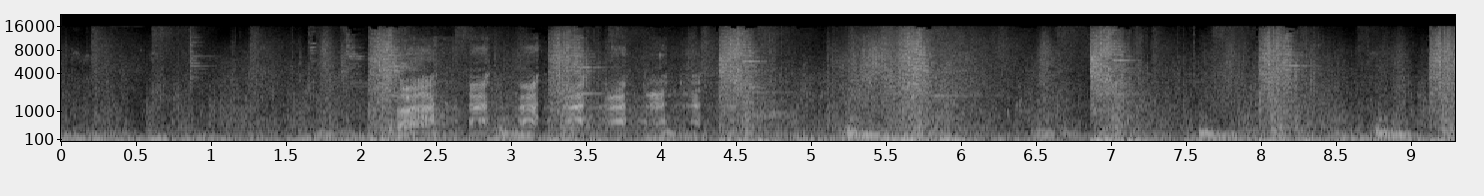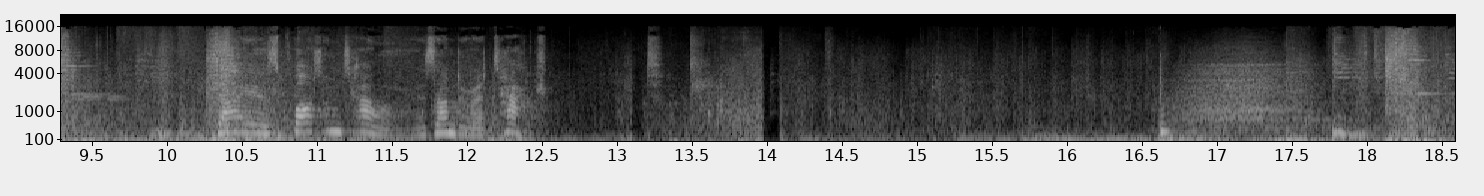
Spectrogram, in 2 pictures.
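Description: Game spells burst and crackle during a fight.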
